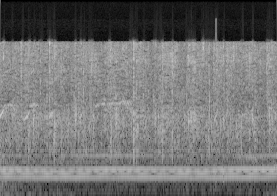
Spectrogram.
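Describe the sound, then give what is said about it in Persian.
A crowd applauds two boxers after a bout with steady, dense clapping that continues unbroken, over a low steady hum. “آفرین قهرمانا، حالا ببینید چطور شما رو تشویق میکنم.”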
